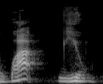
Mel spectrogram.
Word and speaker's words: wagyu: que la G la hacen muda, entonces dice 2 sílabas gua, y la G la hacemos muda, y entonces tenemos la Y y la U de la segunda sílaba, entonces Yu. es gua, yu.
